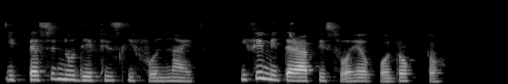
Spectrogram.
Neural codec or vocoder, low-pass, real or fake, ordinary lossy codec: none; 7.2 kHz; real; none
